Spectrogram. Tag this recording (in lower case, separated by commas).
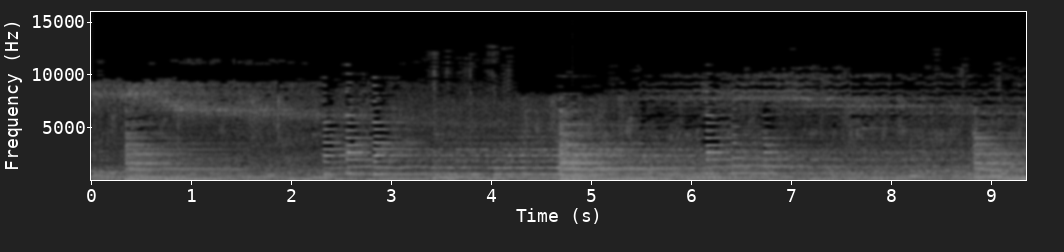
guitar, plucked string instrument, music, musical instrument, strum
